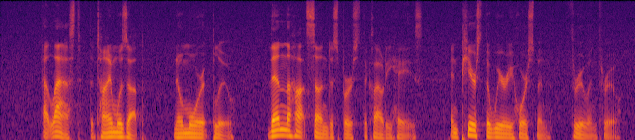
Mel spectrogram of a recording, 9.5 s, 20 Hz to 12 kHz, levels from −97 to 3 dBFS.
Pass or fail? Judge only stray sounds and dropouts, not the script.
pass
